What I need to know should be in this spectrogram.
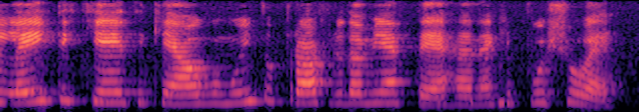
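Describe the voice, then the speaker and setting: Here a woman speaks with a high pitch. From Paraná, southern Brazil. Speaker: religious sister. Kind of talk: vocational testimony. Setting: online live stream.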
